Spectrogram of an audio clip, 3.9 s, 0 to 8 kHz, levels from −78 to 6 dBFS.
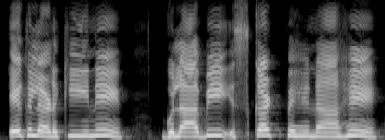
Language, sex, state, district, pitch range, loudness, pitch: Hindi, female, Madhya Pradesh, Bhopal, 255-305 Hz, -11 LUFS, 275 Hz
